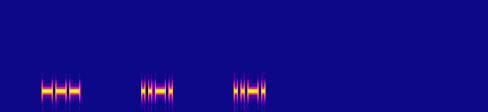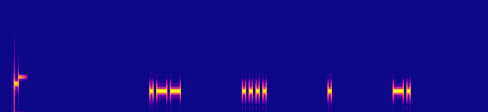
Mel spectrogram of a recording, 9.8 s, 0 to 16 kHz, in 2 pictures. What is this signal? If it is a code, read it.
Morse code, heard as a keyed tone, about 36 wpm, spaced as for 12 wpm, 700 Hz. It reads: OFF WHEN
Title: 6x Character Spacing - Top 300 Words - 35wpm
